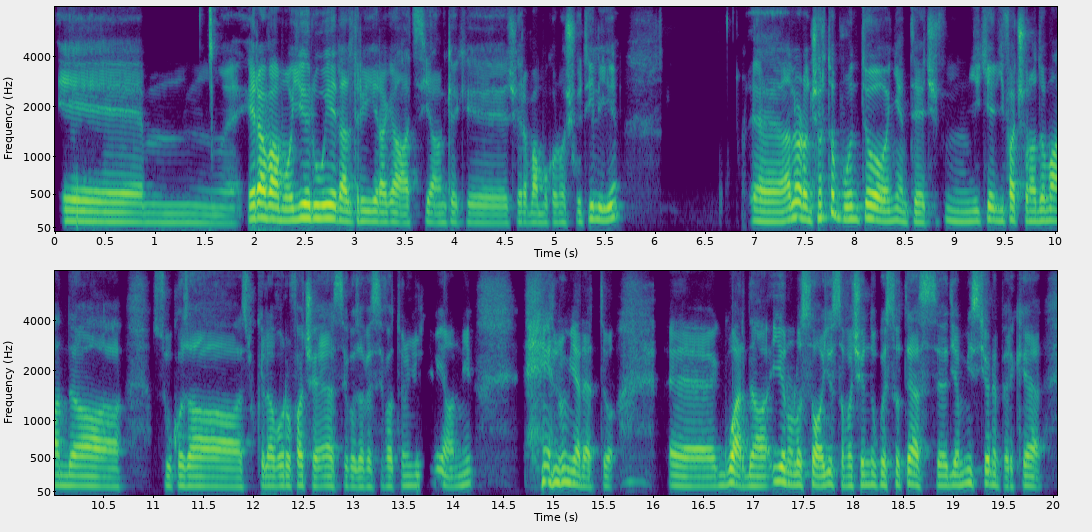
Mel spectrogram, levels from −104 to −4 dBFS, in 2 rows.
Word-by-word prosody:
ehm, 125 -4 -2 0.4
eravamo 175 -3 +7
io 175 +4 +7
e - - +10
lui 180 0 +7
ed 170 - +5
altri 140 -1 0
ragazzi, 125 -1 -2
anche 115 0 -6
che 115 -1 -7
ci 110 - -10
eravamo 120 -1 -4
conosciuti 120 +5 -6
lì. 165 +3 0 1.2
Ehm, 135 -3 0
allora 190 +6 +5
a - - +7
un - - -3
certo 180 +9 +1
punto 165 -2 +4
niente, 135 -4 -4
ci 115 - -9
f - - -26
mhmm, 135 -3 -8
gli 140 +1 -6
chie 160 +4 0
gli 145 - -6
faccio 155 -1 -1
una 140 - 0
domanda 130 -5 0 0.3
su 130 - -11
cosa 125 -2 0
su 120 +1 -11
che - - -8
lavoro 130 +1 -1
facesse, 130 -2 -2
cosa 120 -1 -4
avesse 120 0 -6
fatto 125 +1 -7
negli 135 0 -8
ultimi 160 +5 -8
anni 140 +4 -7 0.7
e 195 -1 +1
lui 175 0 +2
mi 160 -4 +1
detto, 125 - -6 0.5
ehm: 125 -1 -1
"Guarda 130 -5 +2
io 190 0 +3
non 150 -4 -2
lo 145 - +2
so, 145 -2 +2
io 155 +5 0
sto 145 -3 -2
facendo 145 +2 -3
questo 145 0 -2
test 140 -3 0
di 140 +2 -2
ammissione 160 +1 0
perché, 125 +2 -4
135 Hz, 180 wpm, -24 LUFS, 125-150 Hz, 1.2 s, e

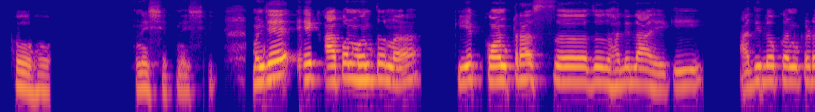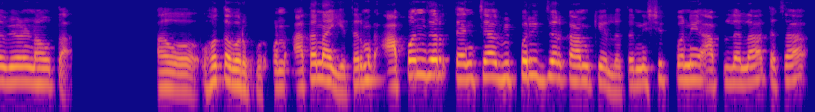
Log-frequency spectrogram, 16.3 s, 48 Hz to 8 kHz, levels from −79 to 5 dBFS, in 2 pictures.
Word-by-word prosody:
हो, 155 -3 0
हो. 130 0 -7 0.9
निश्चित-निश्चित. 130 -3 -9 0.4
म्हणजे 195 +6 +7 0.3
एक 225 0 0
आपण 220 +3 +2
म्हणतो 210 0 +3
ना 185 - +2 0.5
की 190 +2 +2
एक 205 0 -5
कॉन्ट्रास्ट 210 +2 +3
अ, 190 -1 +4
जो 190 -1 +1
झालेला 180 +2 -2
आहे 150 -4 -4
की 165 +4 -6 0.5
आधी 195 +6 0
लोकांकडे 195 -1 +1
वेळ 195 +1 +1
नव्हता. 180 -1 -4 0.9
अ - - -6
हो 145 -3 -2
होतं 200 +1 +2
भरपूर 150 -7 0
पण 160 0 -6 0.2
आता 160 +8 0
नाहीये 195 - +1
तर 180 - -1
मग 210 +2 -3 0.2
आपण 260 +9 +1
जर 265 0 +6
त्यांच्या 220 +2 -1
विपरीत 230 +1 0
जर 235 -3 0
काम 200 -2 0
केलं 160 -10 -5
तर 175 - -4
निश्चितपणे 210 +4 -4
आपल्याला 185 +2 -4
त्याचा 200 +3 -5
195 Hz, 145 wpm, -19 LUFS, 170-210 Hz, 0.9 s, म्हणजे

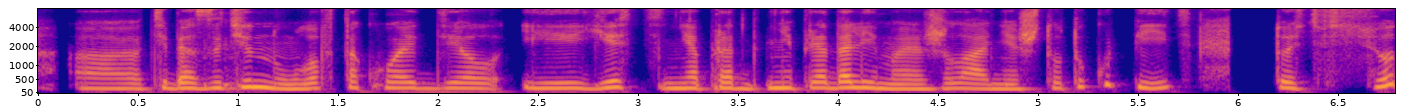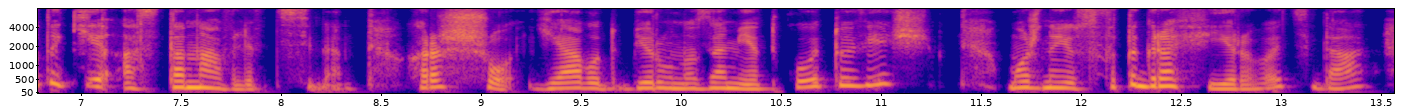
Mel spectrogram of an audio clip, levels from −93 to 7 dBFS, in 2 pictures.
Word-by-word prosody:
а, 175 -2 -4
тебя 190 +3 +1
затянуло 190 -3 +3
в - - -11
такой 200 -1 -2
отдел 185 0 -3
и 200 - -4
есть 190 +3 -1
неопред 185 -2 0
непреодолимое 195 -3 +2
желание 165 -1 0
что-то 185 +7 0
купить, 230 - -5 0.4
то 210 - 0
есть 185 -4 -3
всё-таки 280 0 0
останавливать 190 -6 +2
себя. - - -6 0.3
Хорошо, 225 +2 +2
я 185 +5 +1
вот 185 -2 -4
беру 195 +3 -1
на 175 0 -1
заметку 180 +3 0
эту 255 +3 -1
вещь. 320 +4 -1 0.4
Можно 205 0 +1
её 195 - +2
сфотографировать, 240 - +1
да, 195 +5 -5
190 Hz, 135 wpm, -22 LUFS, 175-215 Hz, 0.4 s, затянуло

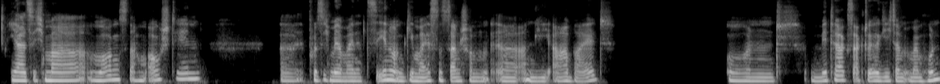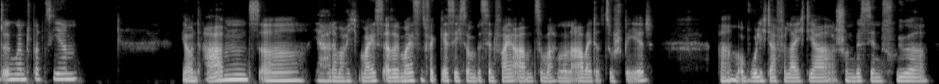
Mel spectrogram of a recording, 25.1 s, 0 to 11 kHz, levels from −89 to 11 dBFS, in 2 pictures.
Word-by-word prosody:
Ja, 165 -1 +5
also, 155 0 +3
ich 160 -1 -4
ma 160 0 +3
morgens 175 +5 +1
nach 170 -1 -3
'm 160 +1 -2
Aufstehen, 225 +3 -1 1.0
äh, 155 +2 -6
putze 170 +2 -2
ich 175 - -6
mir 155 -1 +4
meine 145 0 -1
Zähne 185 0 +3
und 150 -3 +1
gehe 145 +1 -1
meistens 155 +3 -1
dann 140 +1 +1
schon, 140 -1 -4
äh, - - -14
an 140 +5 0
die 135 0 -4
Arbeit 150 - -3 1.5
und 145 -2 -2 0.5
mittags 160 +4 0
aktuell 150 +1 +1
gehe 150 0 -2
ich - - -6
dann 145 -1 0
mit - - -5
meinem 140 -2 -2
Hund 190 +7 +3
irgendwann 205 0 +3
spazieren. 215 +1 -1 1.3
Ja, - - +3
und - - -2
abends, 195 +2 +5
äh, - - -2
ja, 160 +1 +2 0.3
da 150 -1 0
mache 145 0 -2
ich 145 0 -7
meist 145 +2 +1
also, 145 0 +4
meistens 155 +4 +1
vergesse 155 0 -1
ich 150 - -1
so - - 0
'n 140 -1 -3
bisschen, 155 -2 -3
Feierabend 140 +1 +1
zu - - -5
machen, 135 0 -3
und 130 -1 -1
arbeite 135 -1 +1
zu 145 - -6
spät, 165 +5 -3 0.9
ähm, 160 +4 +1
obwohl 150 -1 +1
ich 150 - -2
da 145 - +1
vielleicht, 140 0 -2
ja, 140 0 0
schon 160 - -4
'n - - -2
bisschen 145 -1 -3
früher 145 +2 -1
150 Hz, 160 wpm, -23 LUFS, 145-170 Hz, 1.5 s, Ja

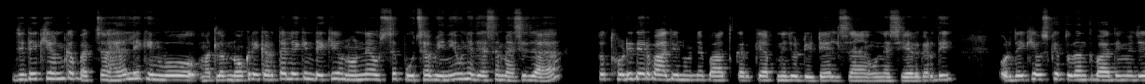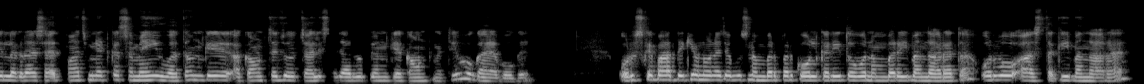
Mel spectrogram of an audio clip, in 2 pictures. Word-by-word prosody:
जी 230 +2 0
देखिए 255 +2 +1
उनका 265 +1 +2
बच्चा 205 -3 -2
है 200 +2 0
लेकिन 260 -3 +1
वो 210 - +6 0.3
मतलब 200 +3 -1
नौकरी 205 +4 +2
करता 220 +2 +1
है - - +1
लेकिन 250 +1 +1
देखिए 225 +3 +1
उन्होंने 225 -1 +2
उससे 225 +2 -1
पूछा 210 +1 +2
भी 210 -1 +3
नहीं, 215 +3 +1
उन्हें 250 -1 +2
जैसे 205 0 0
मैसेज 195 0 0
आया। 175 - 0 0.4
तो 470 - +2
थोड़ी 235 +1 +3
देर 255 -1 +3
बाद 225 -3 +2
ही 225 - +2
उन्होंने 215 -1 -2
बात 190 0 0
करके 190 0 -2
अपनी 195 0 0
जो 195 0 +3
डिटेल्स 175 0 -1
हैं 175 -1 -1
उन्हें 170 +1 -3
शेयर 170 0 0
कर 180 +1 -3
दी। 210 +5 -2 0.5
और - - +2
देखिए 205 +4 +2
उसके 230 +2 0
तुरंत 210 -2 0
बाद 195 -2 +2
ही - - +2
मुझे 200 -1 +1
लग 190 -2 +1
रहा 180 - +1
है 180 - 0
शायद 185 0 -3
5 190 +1 -5
मिनट 200 -1 -2
का 215 - -3
समय 195 -1 0
ही 200 - +3
हुआ 185 -4 +2
था - - -2
उनके 200 0 0 0.2
अकाउंट 180 +2 -5
से 190 - 0
जो 190 -1 +1
₹40,000 175 0 -2
उनके 175 0 -4
अकाउंट 165 0 -5
में 160 -1 -13
थे 225 - -2
वो 255 0 0
गायब 155 -2 -3
हो 145 0 -3
गए। 150 +2 -8 0.9
और - - +1
उसके 205 0 0
बाद 210 0 +3
देखिए 205 +2 +2
उन्होंने 205 -1 +2
जब 205 -1 0
उस 205 +1 -3
नंबर 195 -1 +1
पर 195 0 +1
कॉल 190 0 +4
करी 190 0 +2
तो 190 - +3
वो 190 +1 +4
नंबर 180 0 0
ही 180 - +2
बंद 175 -2 0
आ 170 - +3
रहा 170 0 +1
था, - - -2 0.2
और 195 +1 +1
वो 205 0 +4
आज 175 -1 -1
तक - - -3
ही 185 - +2
बंद 170 -2 -1
आ 160 0 -2
रहा 160 +1 -5
है। 275 - -8
195 Hz, 255 wpm, -22 LUFS, 180-215 Hz, 0.9 s, वो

